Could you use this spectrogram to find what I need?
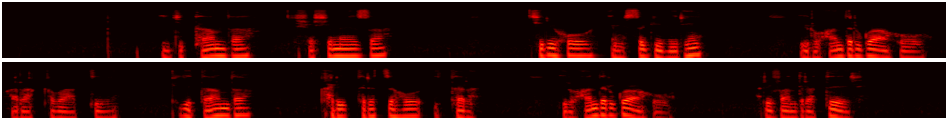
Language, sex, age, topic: Kinyarwanda, male, 25-35, finance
